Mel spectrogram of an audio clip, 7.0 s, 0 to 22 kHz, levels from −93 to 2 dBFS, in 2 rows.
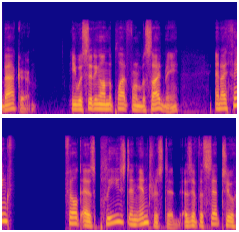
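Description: From 3.65 s to 4.49 s the speech stops: a short buzzy continuation of the last sound fades into about 0.74 s of silence, then the talker resumes exactly where they left off. This call audio freeze likely comes from delayed packets draining the jitter buffer, inserting an 0.82 s gap without losing content.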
